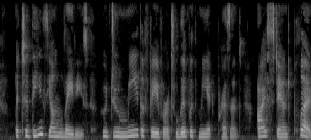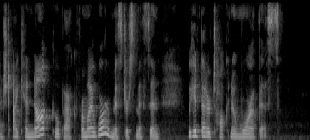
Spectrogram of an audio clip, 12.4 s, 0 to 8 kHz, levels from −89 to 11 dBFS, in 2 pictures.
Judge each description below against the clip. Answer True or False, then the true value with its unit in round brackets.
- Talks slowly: False (175 wpm)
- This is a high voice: True (225 Hz)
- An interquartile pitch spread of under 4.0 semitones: False (5.1 semitones)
